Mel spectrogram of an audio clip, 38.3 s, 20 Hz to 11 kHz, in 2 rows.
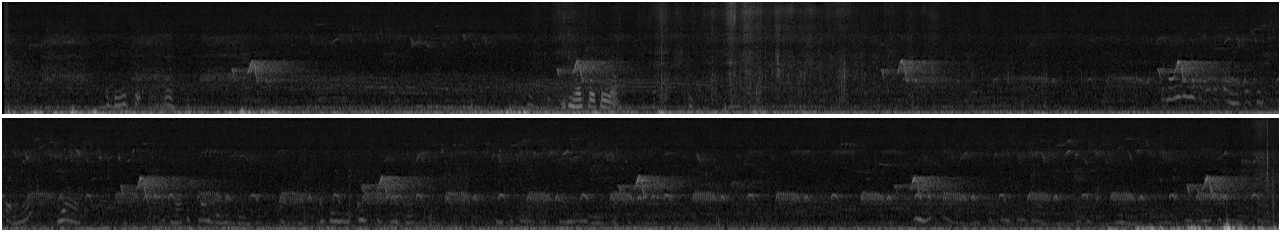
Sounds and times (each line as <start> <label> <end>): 0.0 Pine forest birds 38.3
